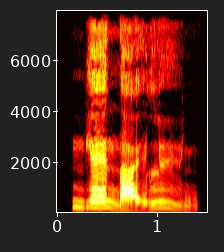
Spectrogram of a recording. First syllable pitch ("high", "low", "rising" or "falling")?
high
